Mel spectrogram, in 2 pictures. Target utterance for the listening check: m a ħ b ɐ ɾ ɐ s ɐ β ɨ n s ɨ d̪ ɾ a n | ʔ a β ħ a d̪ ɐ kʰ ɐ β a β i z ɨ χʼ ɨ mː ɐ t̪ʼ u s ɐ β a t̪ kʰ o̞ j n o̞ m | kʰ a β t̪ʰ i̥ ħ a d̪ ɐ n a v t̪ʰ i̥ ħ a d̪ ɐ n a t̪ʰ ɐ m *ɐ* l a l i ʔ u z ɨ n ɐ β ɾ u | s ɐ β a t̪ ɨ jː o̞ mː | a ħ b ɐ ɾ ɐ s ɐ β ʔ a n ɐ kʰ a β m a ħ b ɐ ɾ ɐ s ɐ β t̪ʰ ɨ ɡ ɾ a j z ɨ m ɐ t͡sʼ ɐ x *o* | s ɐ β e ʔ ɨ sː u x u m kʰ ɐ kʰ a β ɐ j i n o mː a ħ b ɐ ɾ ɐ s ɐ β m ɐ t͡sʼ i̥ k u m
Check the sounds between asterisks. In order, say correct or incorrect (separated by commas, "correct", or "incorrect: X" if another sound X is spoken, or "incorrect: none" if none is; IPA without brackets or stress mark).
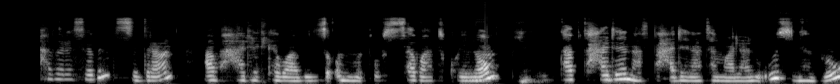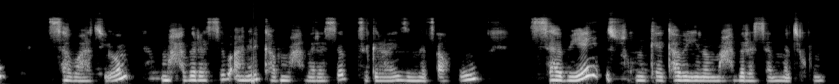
incorrect: a, incorrect: u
